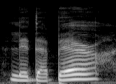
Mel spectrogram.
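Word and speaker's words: לדבר: So for the pl, hif'il, hitpa'el, and nif'al types of verbs, the prefix lamed is pronounced as le. Ledaber, that means to speak.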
